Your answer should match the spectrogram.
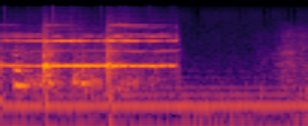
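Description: A bell ringing on a steady pitch, then cutting off suddenly about a second in, leaving only a low hum.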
